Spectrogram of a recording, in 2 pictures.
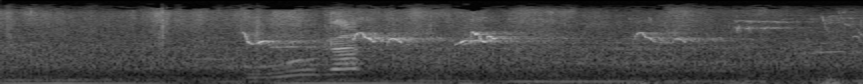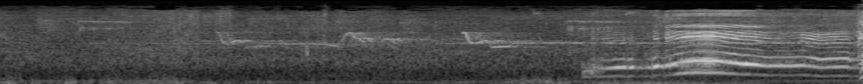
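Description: Small birds chirping in short high calls scattered throughout, over a low wind rumble on the microphone. A brief voice sound comes about a second in, and voices rise near the end.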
